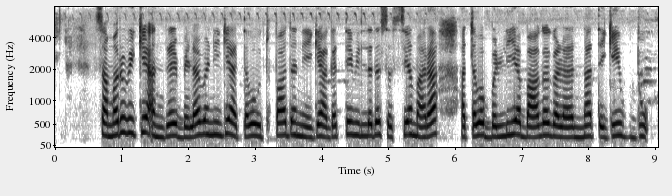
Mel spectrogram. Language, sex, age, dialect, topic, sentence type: Kannada, female, 51-55, Coastal/Dakshin, agriculture, statement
